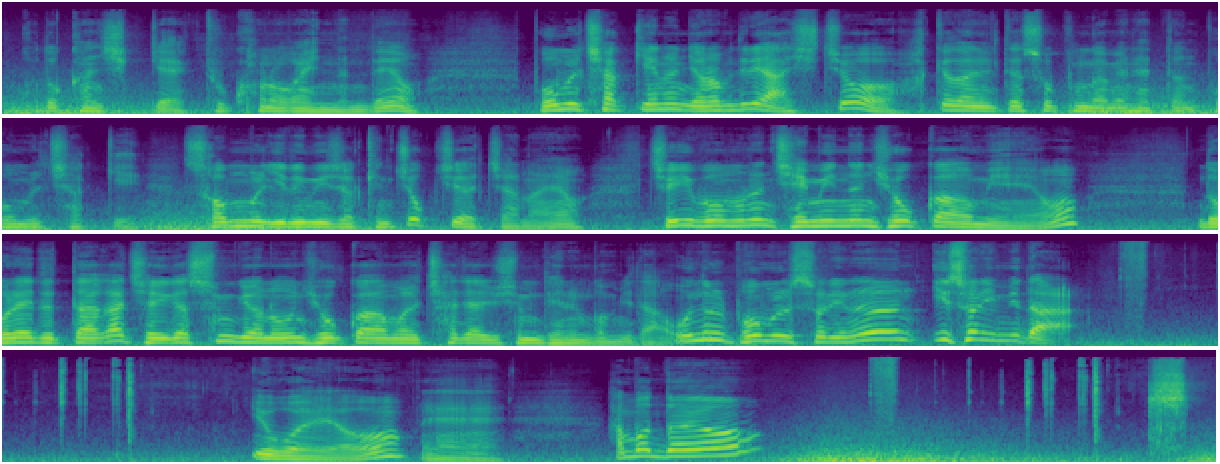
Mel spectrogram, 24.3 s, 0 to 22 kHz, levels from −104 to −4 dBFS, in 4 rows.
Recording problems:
wind noise on the microphone; occasional gusts; 25 dB below the speech

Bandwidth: 16 kHz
